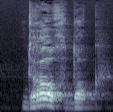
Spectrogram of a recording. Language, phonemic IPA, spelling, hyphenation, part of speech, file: Dutch, /ˈdroːx.dɔk/, droogdok, droog‧dok, noun, Nl-droogdok.ogg
- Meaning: drydock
